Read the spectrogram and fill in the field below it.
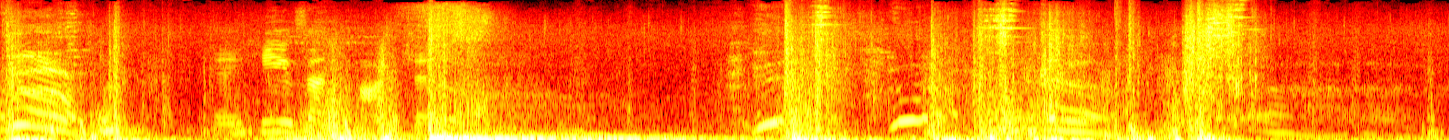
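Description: Blades clash and strike loudly in a close fight.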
